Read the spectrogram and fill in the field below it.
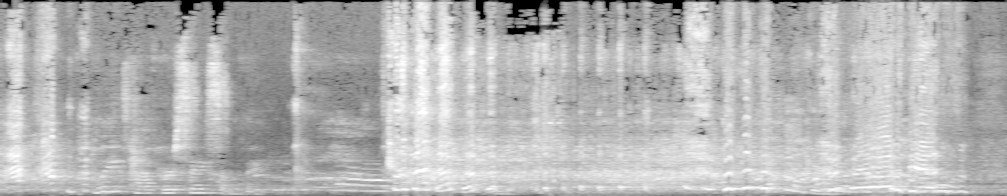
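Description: A woman laughs loudly nearby.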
